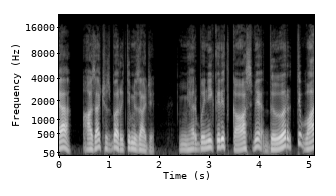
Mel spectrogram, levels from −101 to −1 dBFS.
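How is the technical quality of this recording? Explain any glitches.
No glitches can be heard in this recording. Nothing at any point in the speech stands out as a technical problem.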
